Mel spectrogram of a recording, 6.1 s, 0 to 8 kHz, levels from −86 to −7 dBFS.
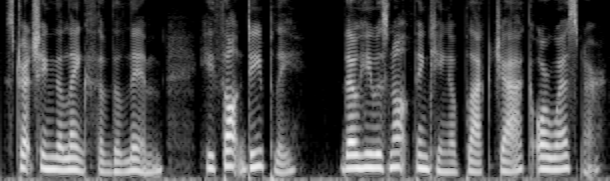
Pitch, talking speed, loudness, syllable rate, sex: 195 Hz, 185 wpm, -18 LUFS, 4.2 syllables/s, female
